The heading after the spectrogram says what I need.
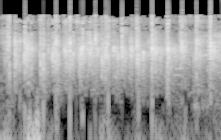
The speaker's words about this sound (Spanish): aplaudan, por favor.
